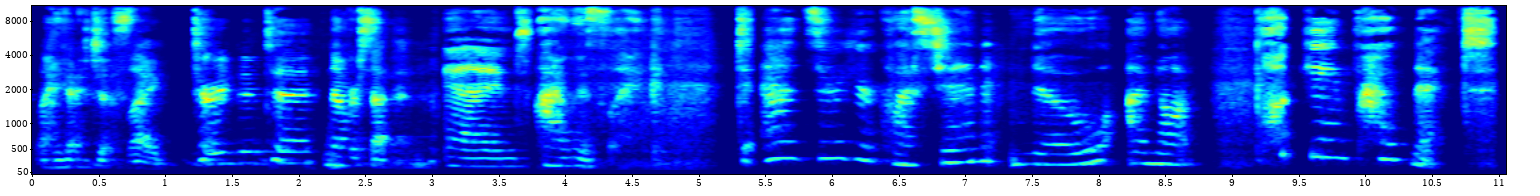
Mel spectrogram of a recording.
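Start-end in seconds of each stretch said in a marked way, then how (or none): 5.3-11.0 slow, high, deliberate furious retort; retold rage. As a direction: act out seething indignation, drawing out each word. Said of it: "filled with rage".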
